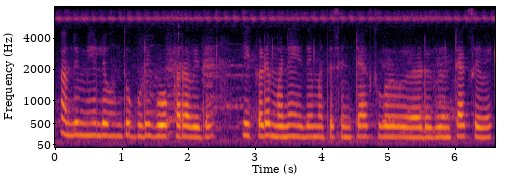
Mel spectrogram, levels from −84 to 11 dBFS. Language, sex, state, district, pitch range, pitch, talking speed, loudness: Kannada, female, Karnataka, Bijapur, 220-245 Hz, 230 Hz, 120 wpm, -17 LUFS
